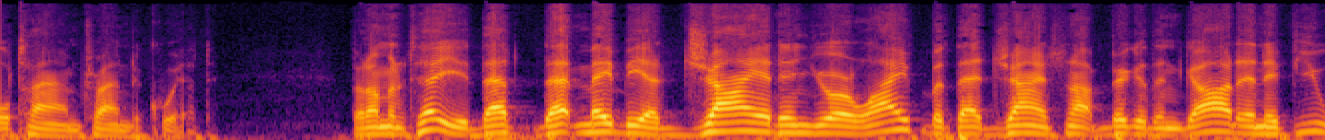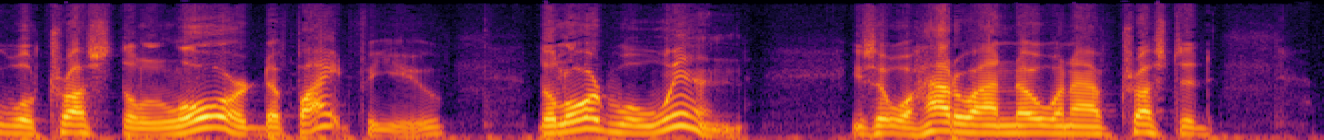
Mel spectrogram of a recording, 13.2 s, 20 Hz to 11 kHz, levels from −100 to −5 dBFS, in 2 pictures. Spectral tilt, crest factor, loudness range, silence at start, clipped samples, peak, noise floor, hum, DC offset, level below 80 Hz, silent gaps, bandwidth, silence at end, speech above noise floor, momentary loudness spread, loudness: -7 dB/octave; 18 dB; 3 LU; 0 s; under 0.1%; -2 dBFS; -61 dBFS; none; under 0.1%; -40 dBFS; none; 10.5 kHz; 0.55 s; 42 dB; 14 LU; -19 LUFS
